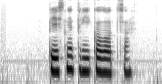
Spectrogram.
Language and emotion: Russian, neutral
